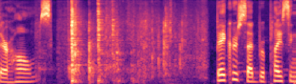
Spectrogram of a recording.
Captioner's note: tools clanking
